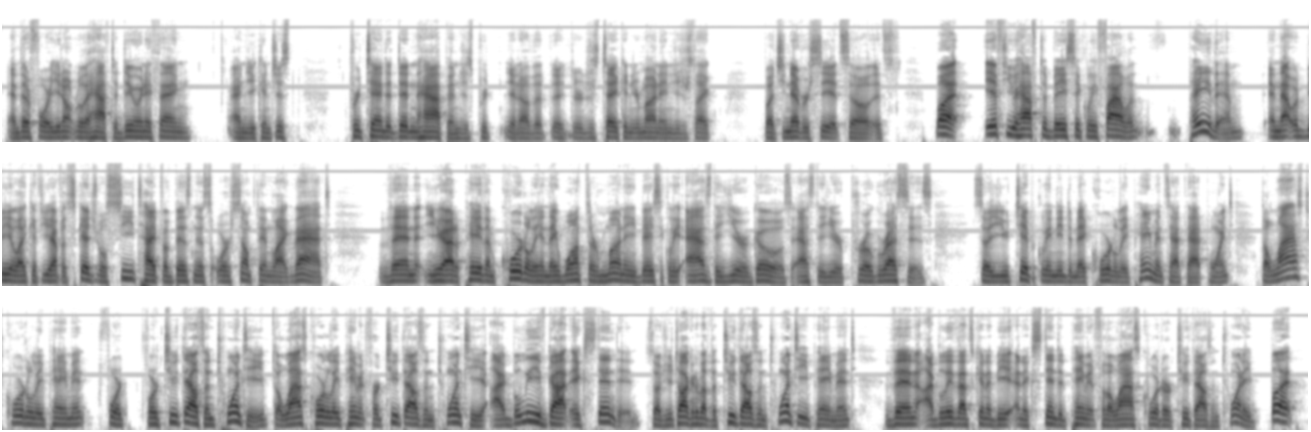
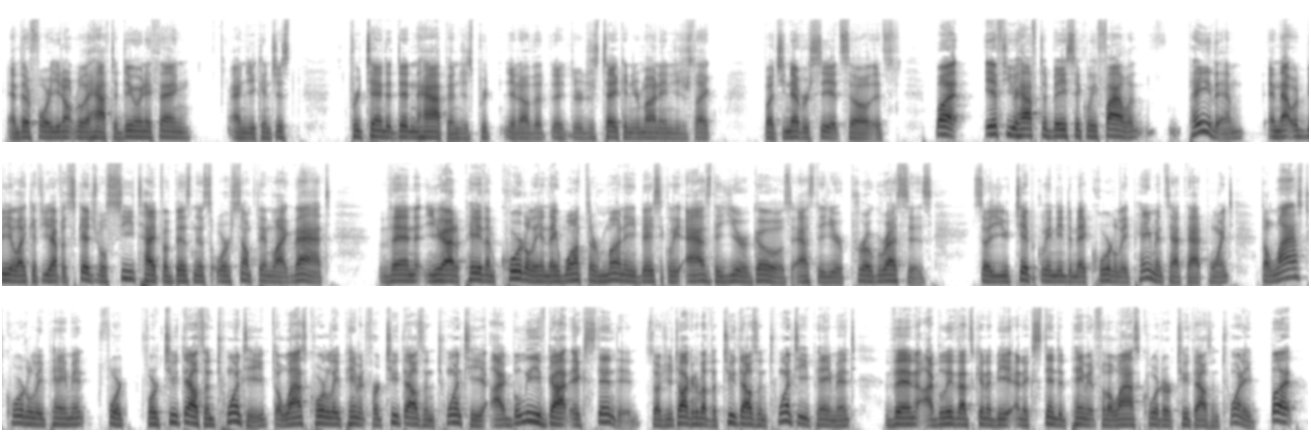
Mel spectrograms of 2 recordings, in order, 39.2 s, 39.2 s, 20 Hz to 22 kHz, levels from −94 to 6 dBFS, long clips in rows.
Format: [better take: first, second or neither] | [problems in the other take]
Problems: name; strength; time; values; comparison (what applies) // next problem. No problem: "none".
second | high-pitched whine; faint; throughout; 11.5 kHz, 30 dB below the speech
